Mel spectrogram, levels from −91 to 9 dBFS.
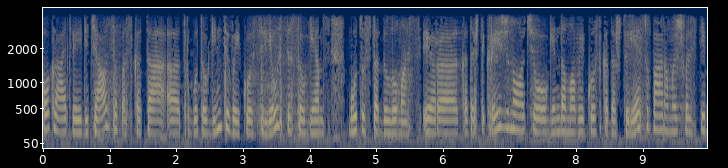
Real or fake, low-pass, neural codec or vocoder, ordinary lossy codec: real; 3.6 kHz; none; AAC, 16 kbps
